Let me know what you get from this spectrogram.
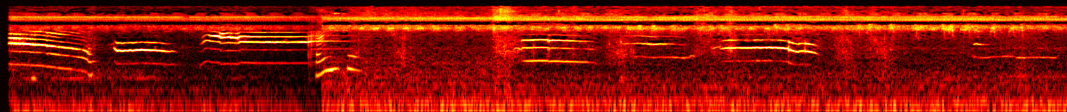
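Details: Kitten Dodo, adopted under a month ago, in a rural yard in Korea, loudly calling while warily chasing off a yellow cat from what it treats as its territory; several drawn-out harmonic meows, some falling, some flat, over a steady high hum and speech.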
